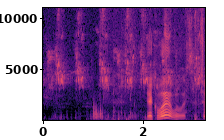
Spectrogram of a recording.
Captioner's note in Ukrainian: спів пташок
